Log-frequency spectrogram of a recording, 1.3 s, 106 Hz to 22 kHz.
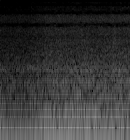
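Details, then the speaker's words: Van with repaired 400 engine, about 420,000 km, after repair; quiet even low idle, no knocks, ticks or misses, cooling fan coming on and residue burning off; sounds good. "the fan comes on blows all the stuff burning off on it at least we know the fans come on she sounds good"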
